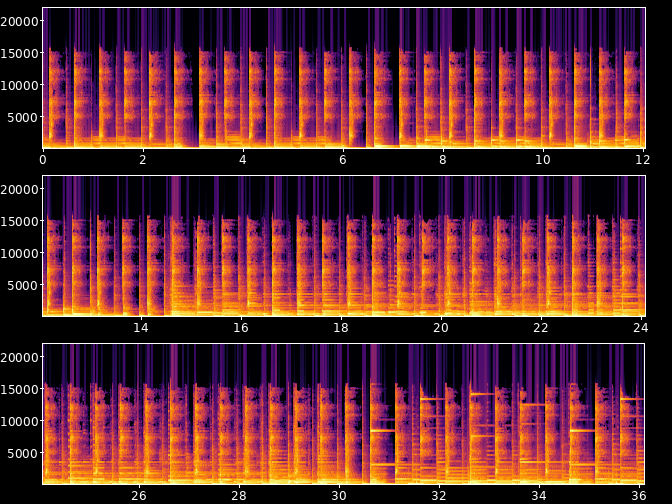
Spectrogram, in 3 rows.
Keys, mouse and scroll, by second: 0.0 click, 1.2 click, 2.0 z, 2.5 click, 19.7-21.2 typing, 22.7-23.2 alt+scroll up 2, 23.9 click, 24.5 space, 24.9 click, 29.7-30.9 scroll down 1, 30.9 click, 31.2-33.5 scroll down 1.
